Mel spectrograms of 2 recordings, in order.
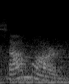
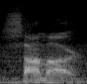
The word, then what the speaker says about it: Samar: That's not how you say it. You What? say it's Samar. Without rolling my eyes, Samar.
